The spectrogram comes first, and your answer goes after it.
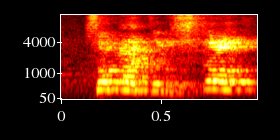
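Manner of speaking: ordinary delivery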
